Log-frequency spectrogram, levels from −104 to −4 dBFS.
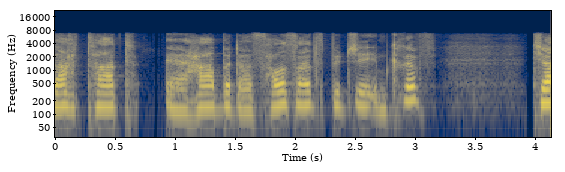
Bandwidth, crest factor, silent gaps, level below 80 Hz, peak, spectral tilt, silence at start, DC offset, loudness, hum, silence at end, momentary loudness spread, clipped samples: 7.2 kHz; 24 dB; 3.94-3.99 s; -70 dBFS; -2 dBFS; -3.5 dB/octave; 0 s; under 0.1%; -26 LUFS; none; 0 s; 7 LU; under 0.1%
